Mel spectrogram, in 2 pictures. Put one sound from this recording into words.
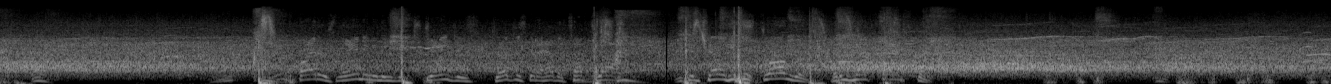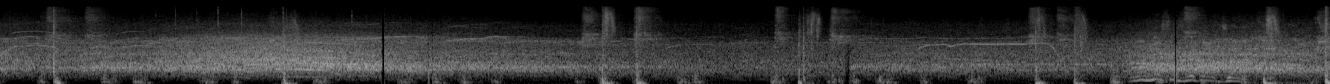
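Punches thud against a boxer's body and gloves.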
